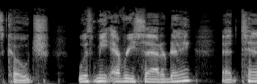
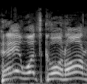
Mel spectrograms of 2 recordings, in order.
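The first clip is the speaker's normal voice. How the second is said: fake sports announcer voice, pitched up; 10 semitones higher than usual. Talking about how people sound on the mic, demonstrating a fake sports announcer voice. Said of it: "sound like a sports announcer".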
